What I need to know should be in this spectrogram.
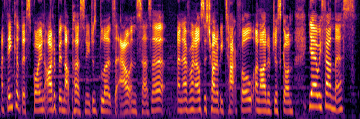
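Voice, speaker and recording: A woman comments on a game as she plays, in casual, informal speech with a wry streak. The voice sits at a medium pitch, and game music is faint behind it. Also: fairly quick, few pauses, bright, forceful tone. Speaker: gaming content creator. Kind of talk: casual reaction commentary over gameplay.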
